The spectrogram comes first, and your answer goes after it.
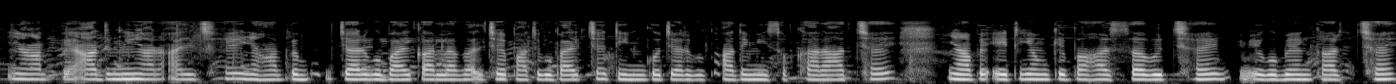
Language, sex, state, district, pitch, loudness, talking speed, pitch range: Maithili, female, Bihar, Samastipur, 230 Hz, -16 LUFS, 130 wpm, 225-240 Hz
